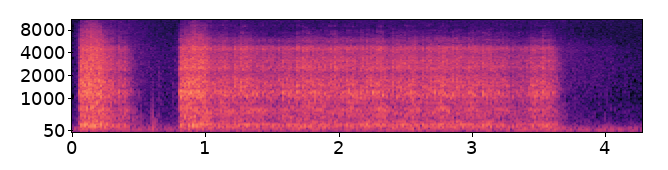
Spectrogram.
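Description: Military side drum struck with two sticks: one short stroke, then about a second in a sustained drum roll of nearly three seconds that cuts off sharply.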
